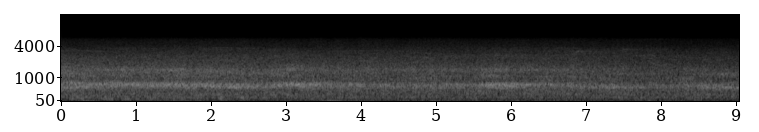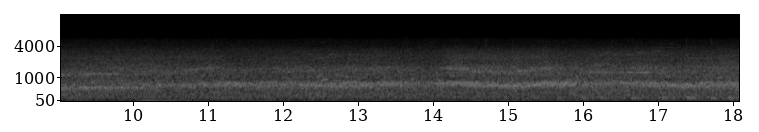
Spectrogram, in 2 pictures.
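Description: A large crowd roars and chants steadily.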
